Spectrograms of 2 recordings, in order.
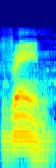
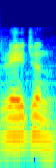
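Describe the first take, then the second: First: No G sound is pronounced in the word. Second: A G sound is pronounced in the word. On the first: The speaker calls it right. "It is actually rain" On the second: The speaker calls it wrong. "We do not pronounce it as region"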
